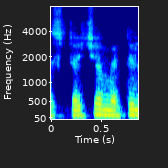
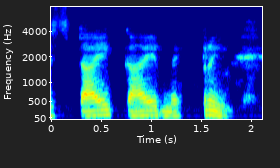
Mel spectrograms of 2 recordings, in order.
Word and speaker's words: stoichiometry: देखिए स्टाइकाईमेट्री, इसका जो प्रोनाउंसिएशन है दैट इज, ये अगर आप पढ़ने जाओ तो स्टोइचियोमेट्री लगता है, लेकिन इसका प्रोनाउंसिएशन है स्टाइकाईमेट्री। STOI, इसको स्टाई पढ़ेंगे। CHIO, इसको काई पढ़ेंगे, और ये हमारा मेट्री है।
